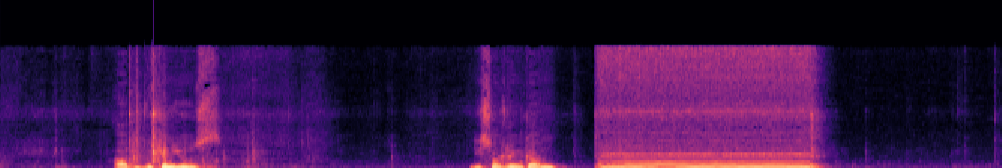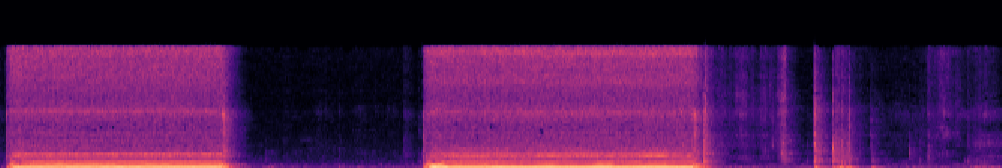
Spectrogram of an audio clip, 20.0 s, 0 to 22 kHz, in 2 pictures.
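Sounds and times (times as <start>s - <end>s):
desoldering pump motor humming: 6.0s - 8.3s, 10.1s - 12.4s, 14.2s - 17.1s.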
